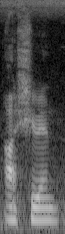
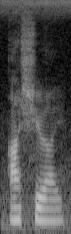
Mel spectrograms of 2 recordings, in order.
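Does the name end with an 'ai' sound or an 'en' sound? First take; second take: en; ai. First: The name ends with an 'en' sound. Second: The name ends with an 'ai' sound. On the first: The speaker calls it wrong. "not Ashuen" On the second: The speaker calls it right. "is pronounced as Ashuai"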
